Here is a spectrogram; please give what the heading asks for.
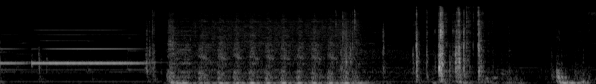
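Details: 2010 Jeep Compass with a no-start; fuel pump heard and fuel system lean code reported: a chime, then the starter cranks steadily for about 1.5 seconds without firing.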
